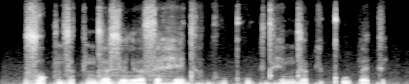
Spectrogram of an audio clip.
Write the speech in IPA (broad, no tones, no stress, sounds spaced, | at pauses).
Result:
z ɔ k n z œ k n d œ z ø l ø ɐ̯ s ɛ ɦ e dʱ ə ɡʱ u kʷʰ œ k dʱ e n d œ k i kʷʼ i p ɛ k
